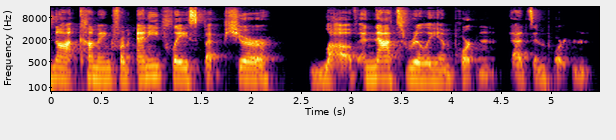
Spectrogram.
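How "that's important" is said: breathy whisper echoing the point; whispered emphasis. Real, not acted. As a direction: whisper it as a quiet echo. Whispered echo of own point.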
